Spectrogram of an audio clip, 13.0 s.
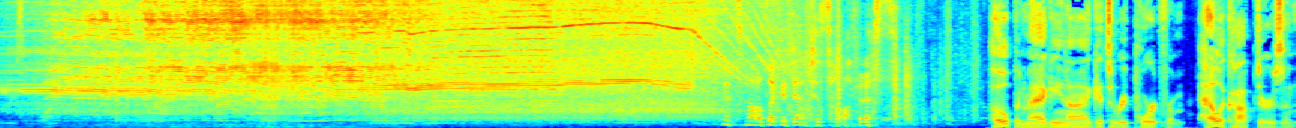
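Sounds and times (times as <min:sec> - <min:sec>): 
saw cutting slices of seal bone: 0:00.0 - 0:08.1
speech: 0:07.3 - 0:09.1, 0:09.9 - 0:12.9.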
